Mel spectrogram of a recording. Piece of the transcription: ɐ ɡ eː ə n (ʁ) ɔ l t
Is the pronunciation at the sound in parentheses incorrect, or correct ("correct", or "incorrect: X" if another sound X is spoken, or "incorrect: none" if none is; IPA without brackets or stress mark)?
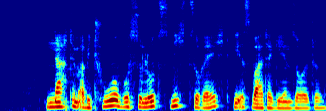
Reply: incorrect: z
